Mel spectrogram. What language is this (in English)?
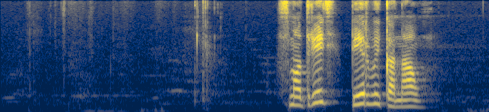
Russian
